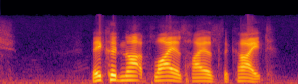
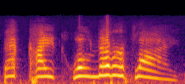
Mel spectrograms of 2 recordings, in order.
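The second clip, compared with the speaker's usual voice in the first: very high, squeaky, slow bird voice; mocking robins. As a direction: tease him from the bush.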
